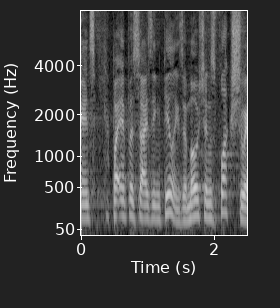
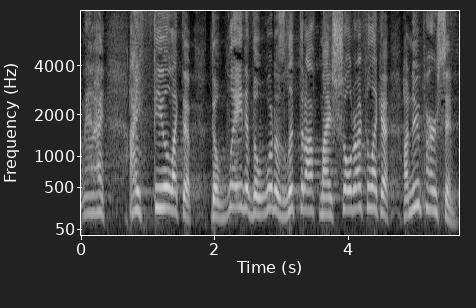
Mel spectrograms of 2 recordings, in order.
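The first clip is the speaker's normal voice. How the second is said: higher, bright-eyed, overjoyed testimony; gushing new convert; 6 semitones higher than usual. Retold or imitated. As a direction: gush like someone just saved. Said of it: "they talk".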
